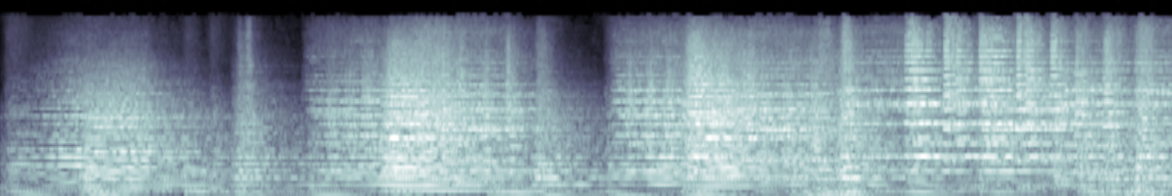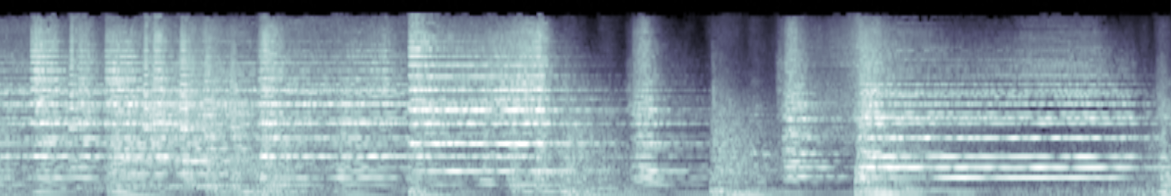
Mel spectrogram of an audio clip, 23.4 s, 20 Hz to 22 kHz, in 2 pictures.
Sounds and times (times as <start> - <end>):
Music: 0.0 - 23.4.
